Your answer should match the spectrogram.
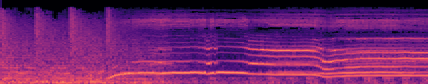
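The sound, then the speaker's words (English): A monster, reacting in pain, lets out a loud, drawn-out roar with a wavering, howl-like pitch that rises, holds, then dips near the end, after a few sharp clicks at the start. No one speaks. “Because this thing is terrifying. I mean, it's pretty scary, and it just lets out an incredible roar.”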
